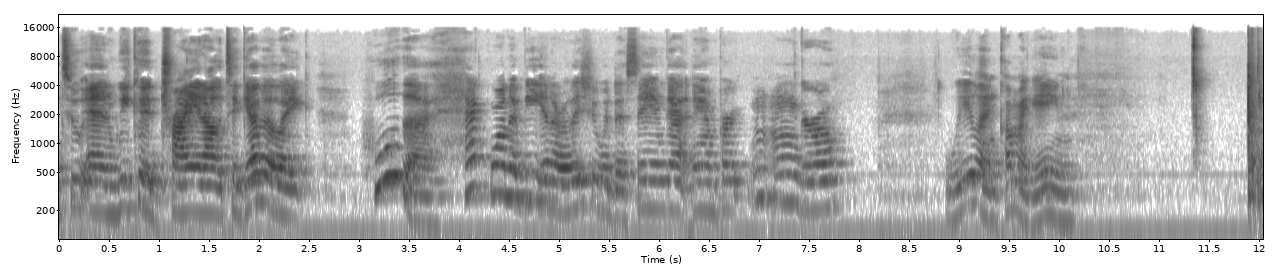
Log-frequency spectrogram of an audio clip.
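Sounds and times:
woman speaking: 0.0 - 2.5, 3.1 - 7.9, 8.9 - 10.3
steady low hum: 0.0 - 12.0.

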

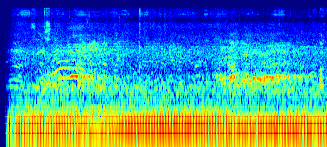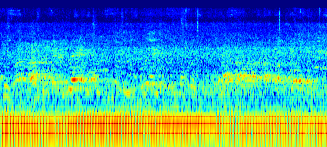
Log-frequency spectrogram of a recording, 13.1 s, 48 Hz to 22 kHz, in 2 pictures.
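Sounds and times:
car engine idling: 0.1 - 13.0
voices talking: 0.1 - 13.0.

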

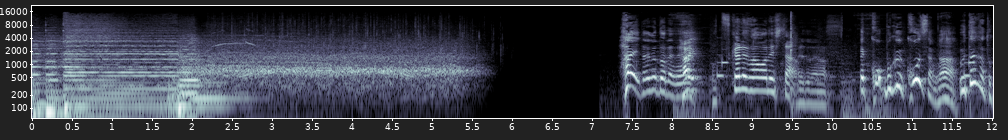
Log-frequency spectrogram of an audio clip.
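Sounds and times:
stage music: 0.2 - 5.6
audience applauding and cheering: 1.7 - 6.0.

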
